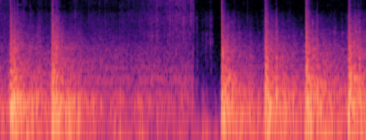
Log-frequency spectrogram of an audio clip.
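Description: Combat explosions from fighting several kilometres away, heard in Sudzha, boom out in an irregular series, about six heavy blasts, each hitting sharply and then rumbling away over a low, continuous background roar.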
